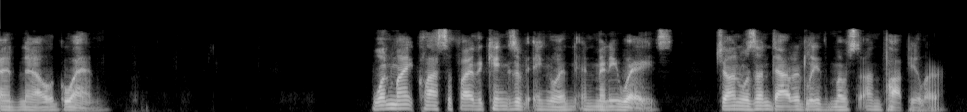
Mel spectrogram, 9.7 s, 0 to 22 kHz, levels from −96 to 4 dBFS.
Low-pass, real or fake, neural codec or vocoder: 7.2 kHz; fake; vocoder, 44.1 kHz, 128 mel bands, Pupu-Vocoder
